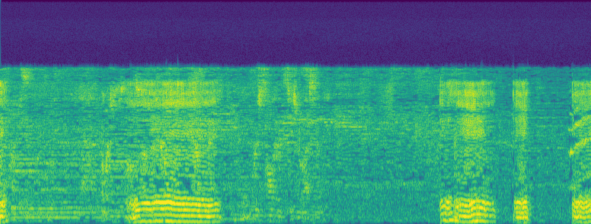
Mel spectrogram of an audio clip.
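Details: A sleeping dog, Hurley, gives long, tonal, buzzing snores recurring in bursts with quieter breathing between, over faint background TV or music; snoring.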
